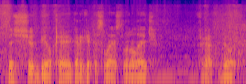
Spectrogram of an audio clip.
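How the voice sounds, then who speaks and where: Over noticeable background noise, a man with a very deep, low voice speaks at a fairly quick pace in a monotone, flat intonation. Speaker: hobby car restorer. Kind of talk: workshop tutorial. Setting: home garage. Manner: subdued, not talkative.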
